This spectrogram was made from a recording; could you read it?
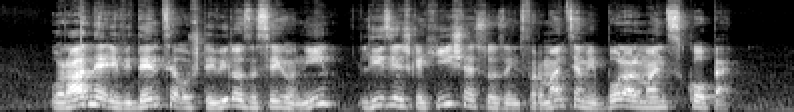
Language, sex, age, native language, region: Slovenian, male, 18-29, Slovenian, Drava region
